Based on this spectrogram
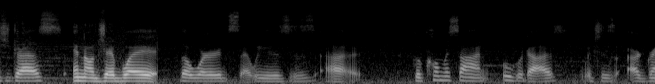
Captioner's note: speaks Indigenous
